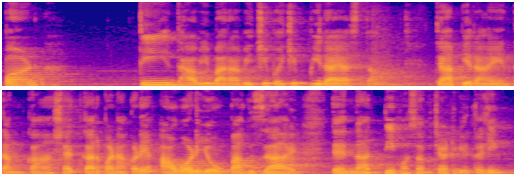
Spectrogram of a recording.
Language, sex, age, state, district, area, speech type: Goan Konkani, male, 18-30, Goa, Murmgao, rural, spontaneous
